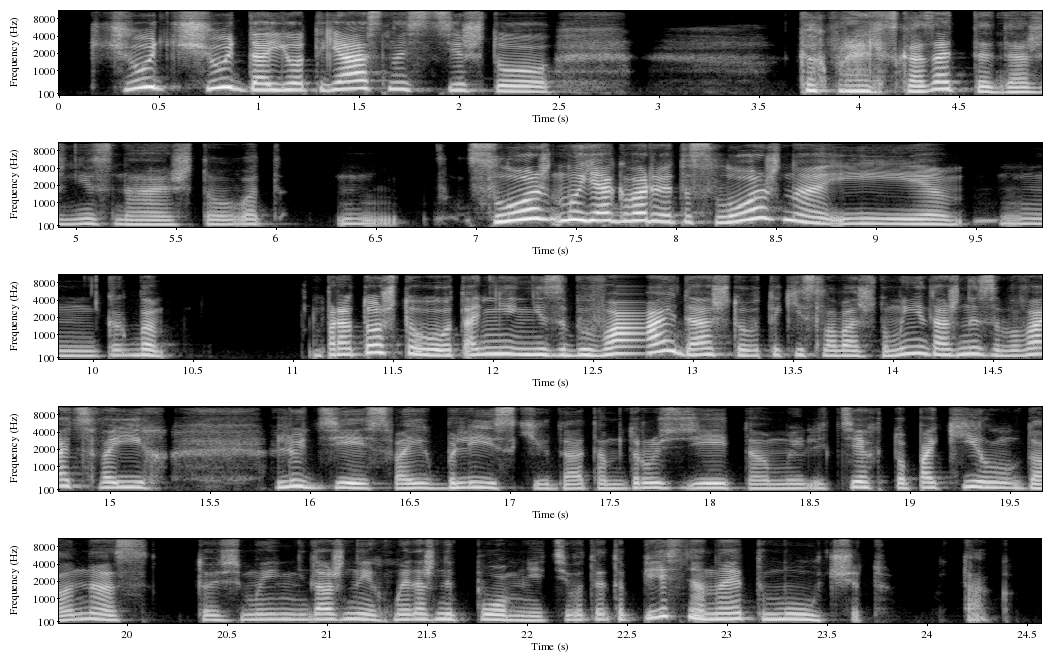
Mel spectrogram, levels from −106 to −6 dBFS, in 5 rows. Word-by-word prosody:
чуть-чуть 330 +1 +3
даёт 250 0 +3
ясности, 275 -2 +3
что 205 -5 -1 1.2
как 225 -1 +2
правильно 210 -2 +3
сказать-то, 200 -1 +1
даже 170 0 -3
не 185 +2 -5
знаю, 165 -3 -5
что 160 +1 -8
вот, 175 -1 -8 0.3
м, 185 0 -10 0.3
сложно, 325 +6 +5
ну, 335 - +7
я 305 -1 +7
говорю, 285 +1 +5
это 250 -1 0
сложно 260 - +2
и, 180 -3 -2 0.2
м, 185 -2 -8
как 205 0 -8
бы 210 -3 -1 0.8
про 230 +2 +3
то, 300 +6 +3
что 270 -5 0
вот 205 -1 +1
они 245 +2 +2
не 230 0 +3
забывают, 255 - +4
да, 225 +1 +3
что 230 -3 -4
вот 195 - -9
такие 210 +1 -6
слова, 195 -3 -3
что 185 +1 -9
мы 230 - -1
не 275 - +1
должны 230 +2 +1
забывать 230 +3 0
своих 195 -2 -4 0.5
людей, 190 -5 0
своих 170 +1 -3
близких, 180 -3 -4
да, 155 +1 -7
там 155 -1 -7
друзей, 175 0 -2
там 155 -1 -8
или 160 - -8
тех, 205 -2 -1
кто 175 - -7
покинул, 195 0 -2
да, 165 +1 -3
нас. 190 -5 -3 0.2
То 175 - -7
есть 170 +1 -8
мы 195 +1 -5
не 195 -1 -6
должны 205 +1 -1
их 180 -1 -7
мы 195 - -2
должны 205 0 -1
помнить. 175 -5 -3
И - - -7
вот 185 +2 -8
эта 200 -1 -6
песня, 280 +6 -2
она 210 +1 +2
этому 205 -3 -1
учит, 175 0 -9 0.3
так. - - -15
205 Hz, 175 wpm, -21 LUFS, 180-240 Hz, 1.2 s, ну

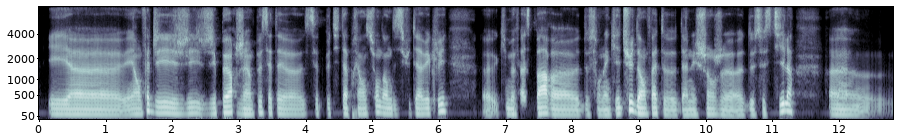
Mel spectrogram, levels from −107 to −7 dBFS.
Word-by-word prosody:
et 95 -1 0
heu, 90 -2 +2
et 90 +3 -1
en 95 0 +1
fait, 135 +8 -1
j'ai 110 -3 +1
j'ai 105 +3 -2
j'ai 100 0 -3
peur. 115 +3 +4
J'ai 95 -2 +1
un 90 0 +1
peu 115 +6 -4
cette, 105 -3 -2
heu, 90 -1 -1
cette 100 - -4
petite - - -7
appréhension 95 +5 -1
d'en 105 -3 +1
discuter 95 +1 -3
avec 100 +1 -1
lui, 140 +1 +1 0.5
heu, - - -5
qu'il 100 - -6
me 90 - -1
fasse 95 +1 -2
part, 105 -1 +6
heu, 85 -1 +1
de 80 +2 -12
son 85 -1 -5
inquiétude, 100 - +2
en 100 -2 +6
fait, 105 -1 0
heu, 80 -2 -3
d'un 85 +2 -3
échange, 90 +1 -1
heu, 80 +1 -2
de 90 +3 -6
ce 85 +1 -2
style, 135 - +3 0.6
heu, 85 -5 -4
95 Hz, 185 wpm, -25 LUFS, 85-105 Hz, 0.6 s, part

